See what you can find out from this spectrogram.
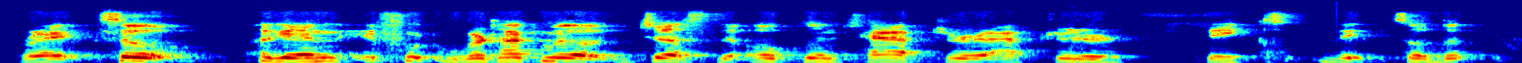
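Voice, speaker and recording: A man speaking as an academic guest in an unscripted discussion, thinking aloud in a hesitant, halting way. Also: high voice, steady tone, dull audio.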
